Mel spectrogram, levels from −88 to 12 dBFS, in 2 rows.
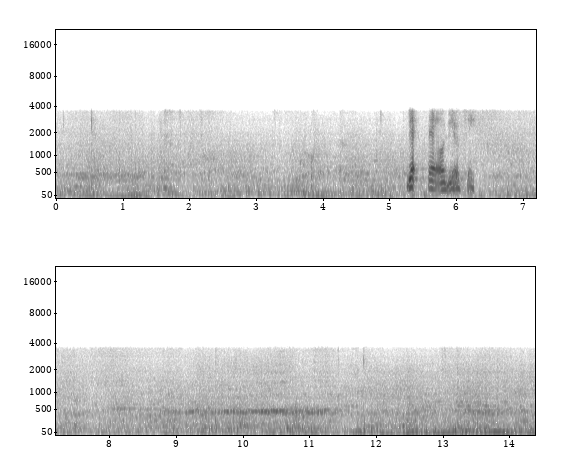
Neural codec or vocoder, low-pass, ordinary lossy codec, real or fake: codec, 16 kHz, 1 kbps, X-Codec, HuBERT features, trained on general audio; 3.6 kHz; Opus, 24 kbps; fake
